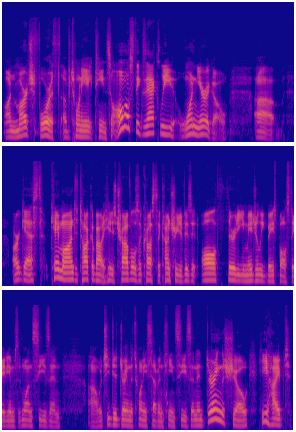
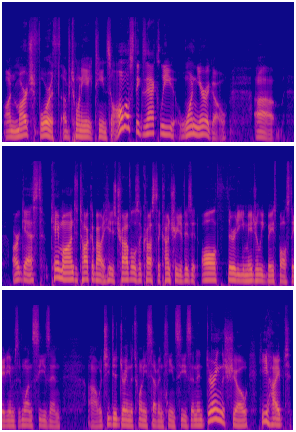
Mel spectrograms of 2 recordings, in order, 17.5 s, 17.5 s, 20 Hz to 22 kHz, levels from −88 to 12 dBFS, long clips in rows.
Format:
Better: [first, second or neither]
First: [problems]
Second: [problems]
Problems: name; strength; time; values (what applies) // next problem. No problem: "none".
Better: second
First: thin; very slightly; fading below 850 Hz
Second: none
